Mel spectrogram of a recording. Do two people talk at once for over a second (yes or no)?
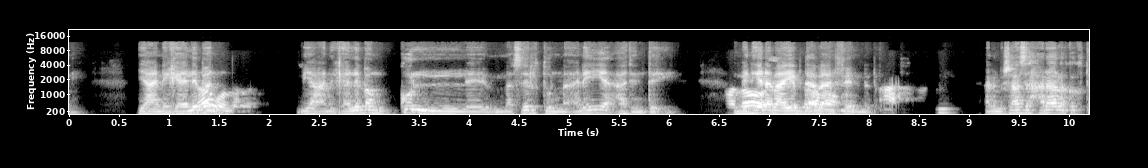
yes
